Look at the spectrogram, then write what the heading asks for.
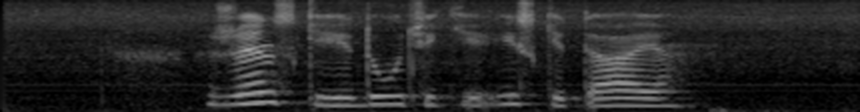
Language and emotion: Russian, sad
